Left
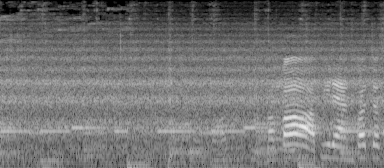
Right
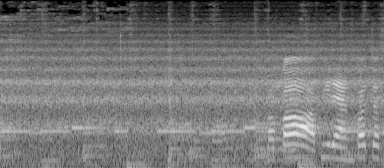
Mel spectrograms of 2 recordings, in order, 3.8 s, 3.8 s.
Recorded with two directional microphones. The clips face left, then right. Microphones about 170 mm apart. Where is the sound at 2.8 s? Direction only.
Centre (ahead or behind).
